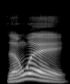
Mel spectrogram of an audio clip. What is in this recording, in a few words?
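"ren4 wei2", Mandarin Chinese; HSK3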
